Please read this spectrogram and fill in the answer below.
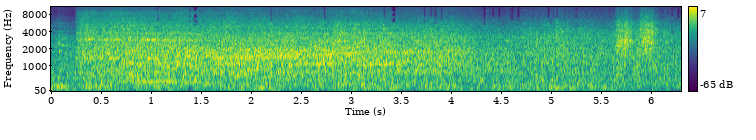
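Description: Train rolling slowly through a station: a steady hiss of wheels on rail with faint thin squealing tones, and a few sharp metallic clicks near the end.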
